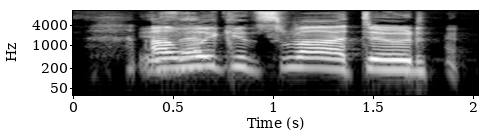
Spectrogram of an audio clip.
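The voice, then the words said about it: Put-on Boston accent. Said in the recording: “That actually does make you sound like you're from Boston.”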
